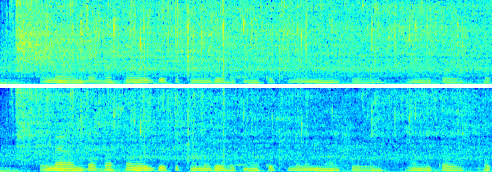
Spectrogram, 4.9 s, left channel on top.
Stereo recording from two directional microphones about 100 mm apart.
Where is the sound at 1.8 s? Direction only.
20° left (ahead or behind).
